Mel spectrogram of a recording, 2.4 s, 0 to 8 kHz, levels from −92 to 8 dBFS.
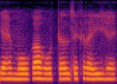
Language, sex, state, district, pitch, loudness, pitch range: Hindi, female, Uttar Pradesh, Jyotiba Phule Nagar, 190 Hz, -16 LUFS, 185-195 Hz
